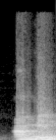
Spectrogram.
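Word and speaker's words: آمين: terus tadi yang kedua amin ngih memang Amin cara bacanya adalah Amin gitu Nggih jadi panjang semua ya Kalau Amin berarti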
